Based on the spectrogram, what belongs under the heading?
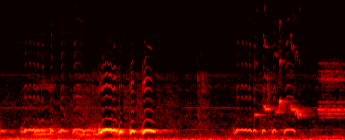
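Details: Loud local Javanese zebra dove used to prompt quiet doves to sing: a run of rapid, rolling coos climaxing in a few accented notes, then another short rolled phrase, with high chirps from another bird at the end.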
